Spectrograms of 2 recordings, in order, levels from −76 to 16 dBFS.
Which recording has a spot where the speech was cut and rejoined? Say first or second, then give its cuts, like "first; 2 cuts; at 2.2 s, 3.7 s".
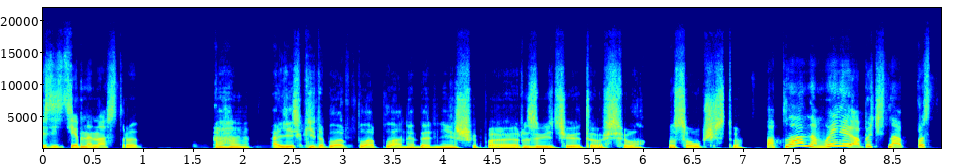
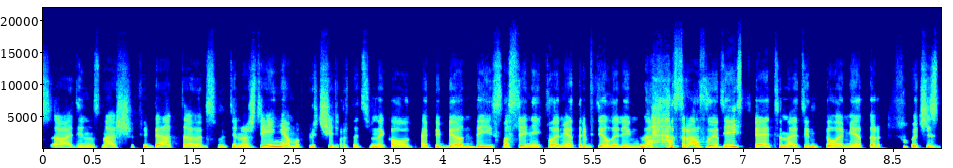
second; 8 cuts; at 1.6 s, 2.9 s, 3.8 s, 4.6 s, 5.5 s, 5.9 s, 6.7 s, 7.1 s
